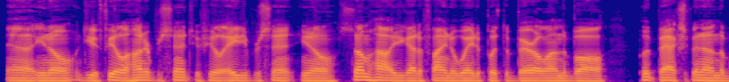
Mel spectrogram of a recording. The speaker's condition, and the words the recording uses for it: Parkinson's disease. Because my speech is, it's tough. Like I have to do speech therapies and, you know, so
